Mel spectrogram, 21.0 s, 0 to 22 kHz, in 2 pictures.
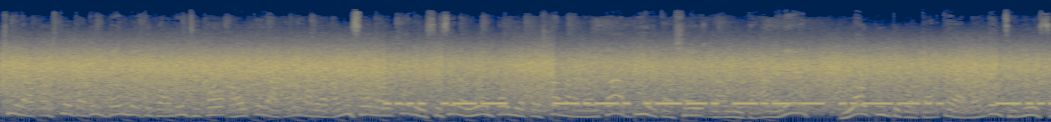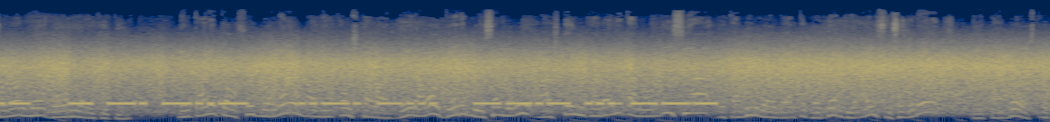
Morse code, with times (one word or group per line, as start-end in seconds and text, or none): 3.8-5.1 HW
5.5-9.4 CPY?
10.0-10.8 <BT>
11.2-13.0 TNX
13.5-14.9 FB
15.3-17.7 QSO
